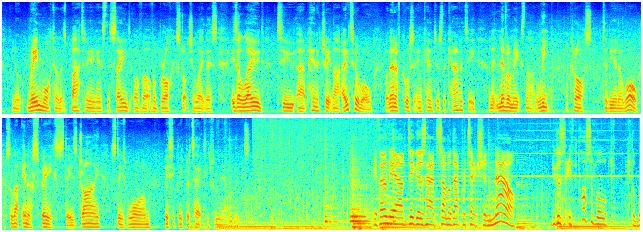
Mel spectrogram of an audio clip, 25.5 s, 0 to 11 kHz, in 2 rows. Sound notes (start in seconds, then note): 18.1 gentle music; 18.1 pouring rain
